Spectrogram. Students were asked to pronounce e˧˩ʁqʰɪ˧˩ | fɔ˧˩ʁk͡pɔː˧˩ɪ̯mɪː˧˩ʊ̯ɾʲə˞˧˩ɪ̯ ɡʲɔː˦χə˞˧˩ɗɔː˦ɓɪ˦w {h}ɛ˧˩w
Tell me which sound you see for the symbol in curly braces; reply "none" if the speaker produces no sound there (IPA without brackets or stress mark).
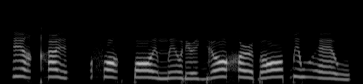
ɦ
